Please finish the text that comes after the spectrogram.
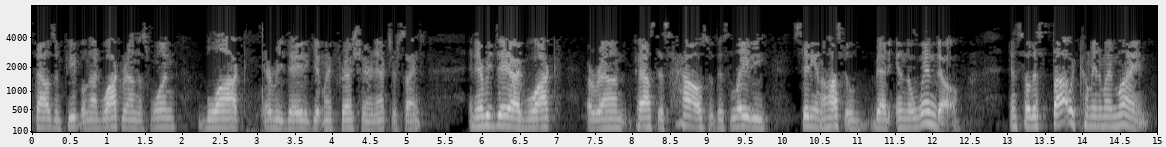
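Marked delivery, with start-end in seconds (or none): none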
